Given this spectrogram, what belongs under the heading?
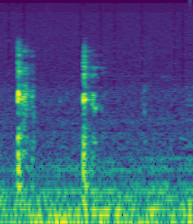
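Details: Cough audio sample used in a cough-detection project (MFCC features with an SVM classifier): two short, sharp, dry-sounding coughs about a second apart over a low background hum.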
